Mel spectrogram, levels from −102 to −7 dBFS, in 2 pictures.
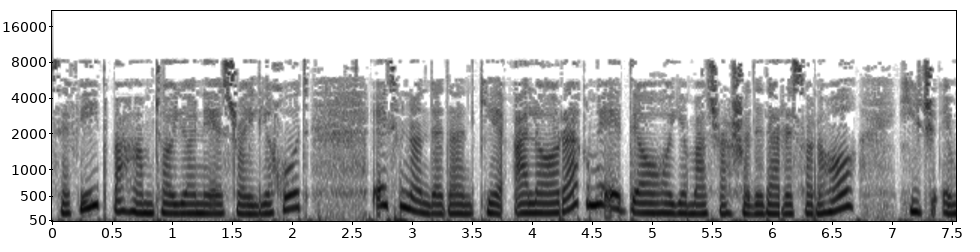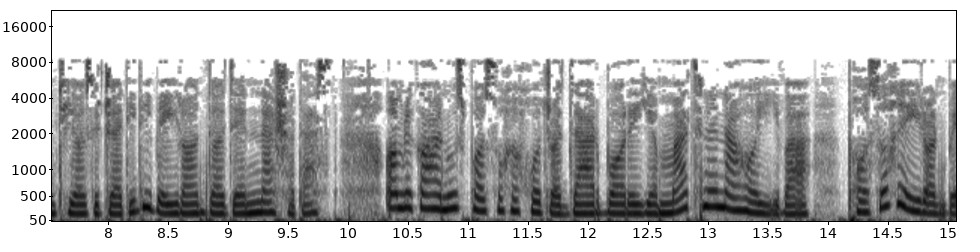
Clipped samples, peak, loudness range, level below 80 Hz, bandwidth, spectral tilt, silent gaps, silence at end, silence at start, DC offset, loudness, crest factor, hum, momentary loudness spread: under 0.1%; -6 dBFS; 1 LU; -34 dBFS; 8.8 kHz; -5.5 dB/octave; none; 0 s; 0 s; 0.2%; -18 LUFS; 12 dB; none; 6 LU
